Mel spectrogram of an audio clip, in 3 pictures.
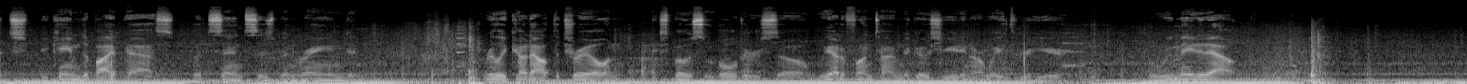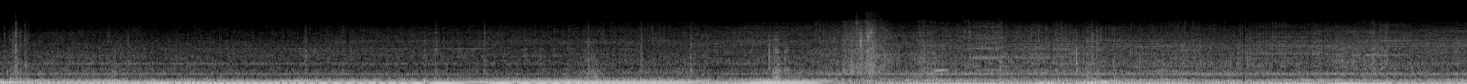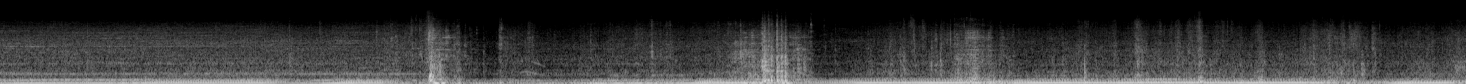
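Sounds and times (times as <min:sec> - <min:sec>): engine running at low revs: 0:00.0 - 0:44.0.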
